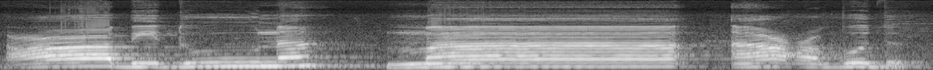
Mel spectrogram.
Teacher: یہاں پر بھی دیکھیں عین ہے, تو یہاں پر بھی عابدون پڑھتے ہیں لوگ, تو یہاں پر پڑھنا ہے عابدون, عین پہ کھڑا زبر ہے, تو کھینچیں گے تھوڑا سا 1 الف کے برابر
